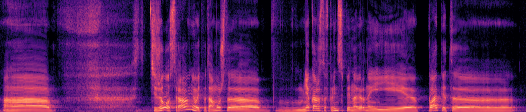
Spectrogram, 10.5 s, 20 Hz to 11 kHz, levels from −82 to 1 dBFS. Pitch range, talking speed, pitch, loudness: 125-165 Hz, 70 wpm, 135 Hz, -15 LUFS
